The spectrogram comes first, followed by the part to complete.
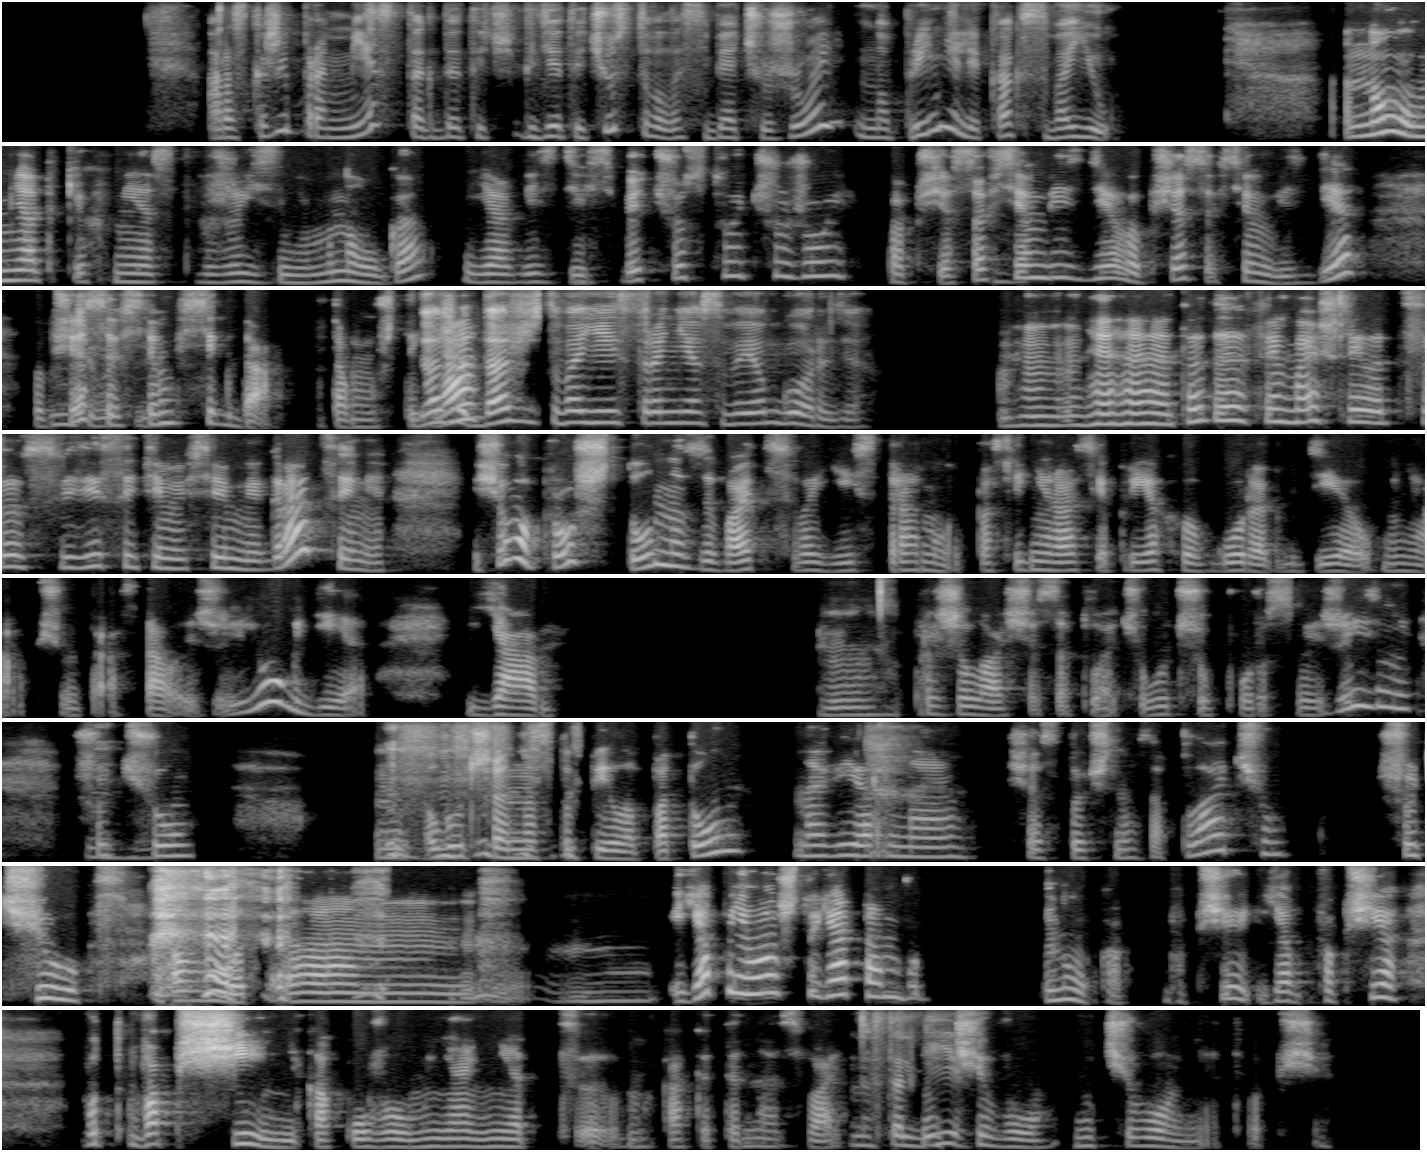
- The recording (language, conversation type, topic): Russian, podcast, Расскажи о месте, где ты чувствовал(а) себя чужим(ой), но тебя приняли как своего(ю)?
- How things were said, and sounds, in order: tapping; chuckle; laugh; laugh; stressed: "вообще"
